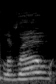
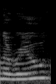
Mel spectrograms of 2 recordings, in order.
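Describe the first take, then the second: First: "Leroux" ending in an oh sound; alternative pronunciation. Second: "Leroux" ending in an oo sound; unsure pronunciation. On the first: Reader second-guessing the author's French name, alternative pronunciation. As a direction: say "Leroux" as luh-ROH. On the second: Reader guessing at the author's French name, unsure pronunciation. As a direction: say "Leroux" as luh-ROO. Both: Shown as a demonstration. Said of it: "I don't know".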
